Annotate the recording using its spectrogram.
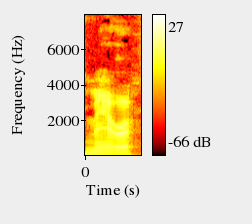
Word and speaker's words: Mara: X Factor is the great Jamie Bell, husband of Kate Mara, whose name apparently is pronounced Mara. I think I'm surprised by that every time I say it.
